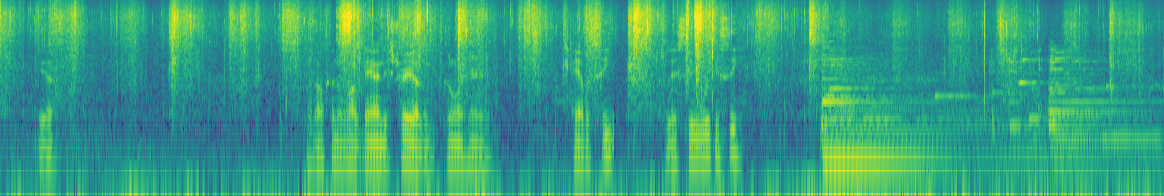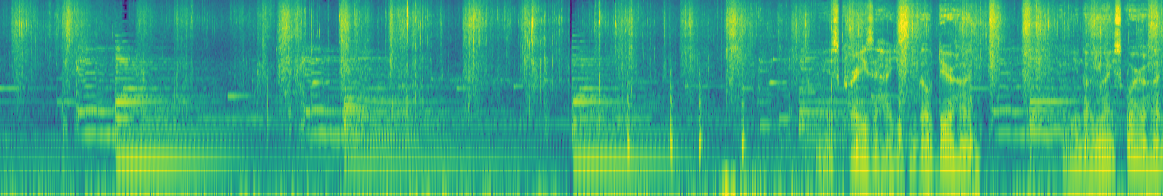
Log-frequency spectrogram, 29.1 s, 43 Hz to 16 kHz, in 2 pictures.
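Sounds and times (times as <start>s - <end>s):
sustained music chords: 10.3s - 29.0s.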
